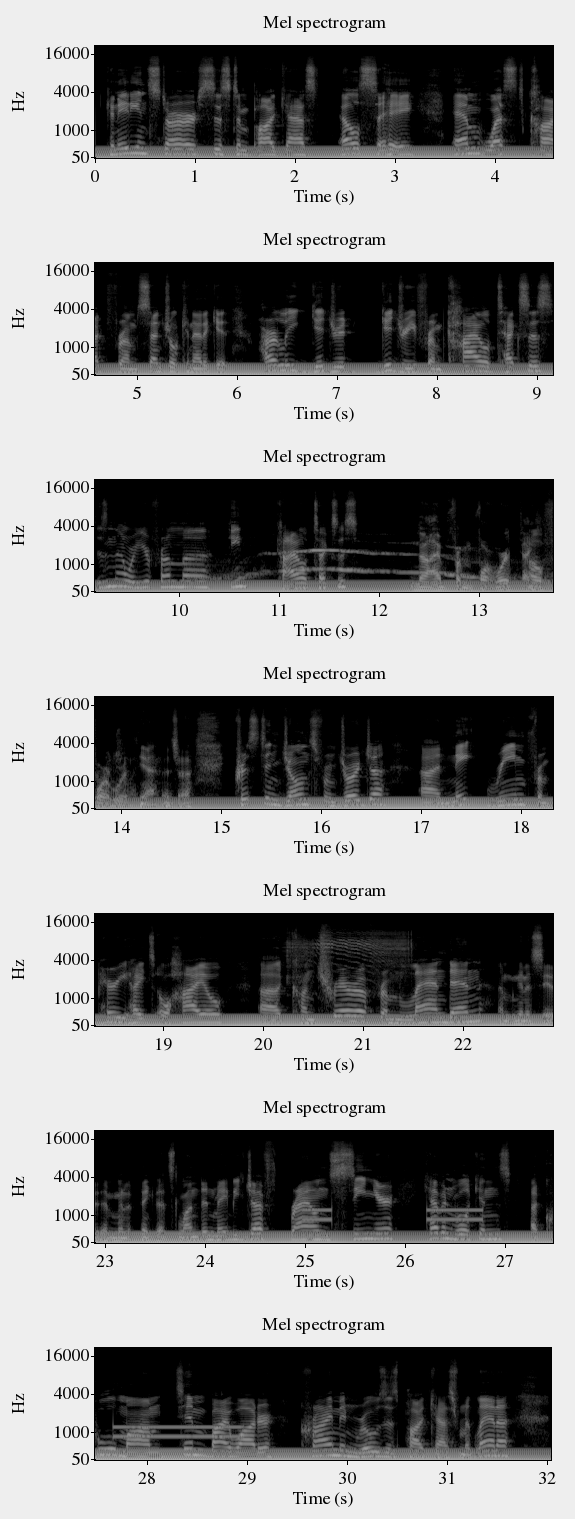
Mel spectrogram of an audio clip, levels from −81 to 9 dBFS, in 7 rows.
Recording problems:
electrical hum; loud; throughout; 50 Hz, 5 dB below the speech
dog barking; noticeable; from 10 to 13 s; peak 3 dB below the speech
door banging; noticeable; from 20 to 22 s; peak 9 dB below the speech
phone ringing; noticeable; from 25 to 29 s; peak 7 dB below the speech

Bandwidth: 15 kHz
